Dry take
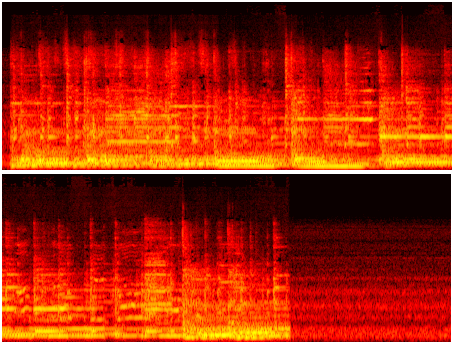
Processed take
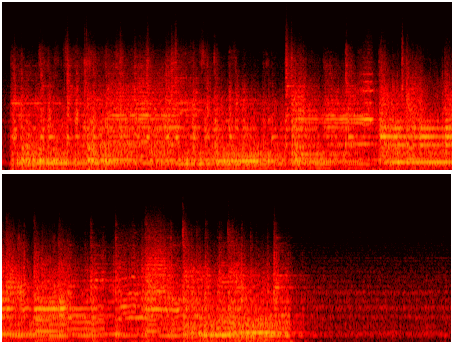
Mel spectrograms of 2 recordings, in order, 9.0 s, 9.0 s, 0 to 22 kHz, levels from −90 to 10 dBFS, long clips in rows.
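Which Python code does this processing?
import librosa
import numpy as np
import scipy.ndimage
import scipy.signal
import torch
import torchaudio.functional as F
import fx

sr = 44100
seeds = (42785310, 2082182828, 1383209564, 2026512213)

y = fx.lower_of_two(x, sr, delay_ms=5.0)
y = fx.bass_treble(y, sr, bass_db=-5, treble_db=-11)
y = fx.echo_filtered(y, sr, ms=141, feedback_pct=39, hz=4700.0, wet_db=-14.5)
y = fx.doppler_dist(y, sr, depth_ms=0.49, at=(3.78, 5.17))
y = y * librosa.db_to_amplitude(-8.5)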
